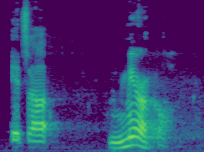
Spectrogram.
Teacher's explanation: A statement. Everything is stressed here. Everything is separated.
